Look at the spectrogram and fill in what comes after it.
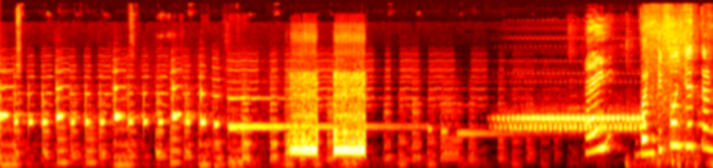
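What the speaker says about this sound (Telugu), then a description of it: "ఒకసారి ఫోన్ చేసి అడుగుదాం" A telephone rings in two short bursts over a light, playful music bed, with children's voices speaking around it in a comedy scene.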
